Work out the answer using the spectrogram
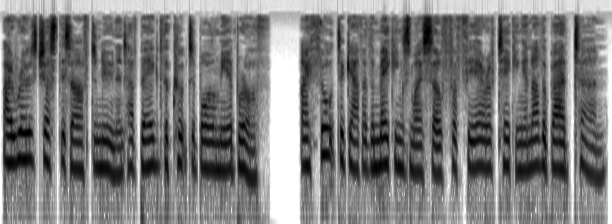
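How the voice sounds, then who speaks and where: A woman's voice: mid-range voice, fairly even intonation, normal speed, no echo, natural voice. A woman playing a frail young widow. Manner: formal, quiet and wry.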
